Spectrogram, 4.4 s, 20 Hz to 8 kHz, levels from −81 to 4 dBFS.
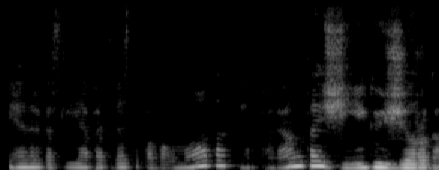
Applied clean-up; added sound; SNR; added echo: none; none; none; reverberation time 0.2 s.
